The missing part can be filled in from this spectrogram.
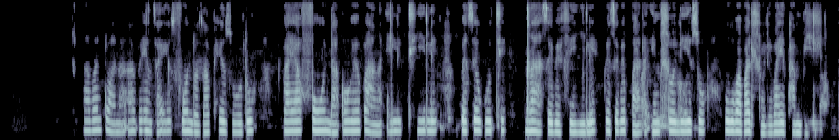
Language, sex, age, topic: North Ndebele, female, 25-35, education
